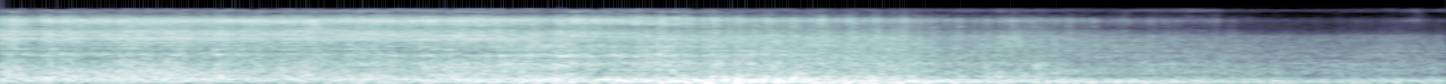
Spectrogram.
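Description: Freight train gondola cars rolling past on the rails, a steady wheel and rail noise that fades away from about four and a half seconds in as the tail end of the train moves off.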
